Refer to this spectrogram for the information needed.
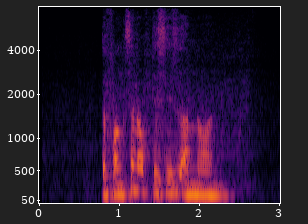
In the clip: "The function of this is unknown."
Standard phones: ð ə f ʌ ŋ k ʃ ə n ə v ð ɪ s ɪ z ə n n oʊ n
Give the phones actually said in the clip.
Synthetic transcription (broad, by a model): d ə f ʌ ŋ k ʃ ə n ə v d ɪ s ɪ z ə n n oʊ n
